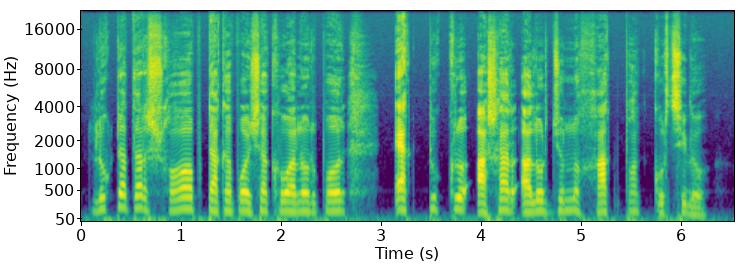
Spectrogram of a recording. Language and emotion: Bengali, sad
